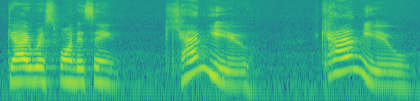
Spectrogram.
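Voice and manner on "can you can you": keen, interested short question with swooping pitch. Shown as a demonstration. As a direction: sound all interested, pitch rising then falling on "Can". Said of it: "He seems all interested in it".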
